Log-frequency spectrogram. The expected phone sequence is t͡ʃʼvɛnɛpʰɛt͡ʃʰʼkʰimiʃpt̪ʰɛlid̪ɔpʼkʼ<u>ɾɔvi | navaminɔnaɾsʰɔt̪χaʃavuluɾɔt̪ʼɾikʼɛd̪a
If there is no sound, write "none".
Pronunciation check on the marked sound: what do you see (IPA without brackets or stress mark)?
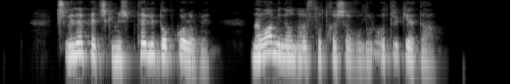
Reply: ɔ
